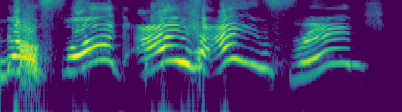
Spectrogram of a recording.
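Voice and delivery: indignant outburst. Acted. European wrongly greeted in French, loud indignant reply. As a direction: burst out offended and baffled. Acted offended reply to bonjour.

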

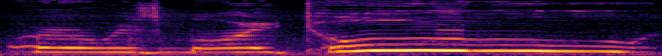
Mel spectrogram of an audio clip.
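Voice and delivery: very loud, slow, stretched groan; haunting creature groan, drawn right out; groaning ghostly voice. A narrator's reading. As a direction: hold the final word like a long wail. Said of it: "It groaned".

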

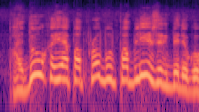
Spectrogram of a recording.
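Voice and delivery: a hint of a teasing imitation; imitating Kolya. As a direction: lightly mimic his boast. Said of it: "говорит".

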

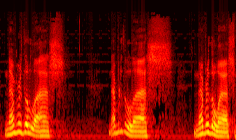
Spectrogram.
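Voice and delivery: "Nevertheless" repeated, each one pressed and slowing down; emphasized nevertheless. Shown as a demonstration. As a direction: lean hard on every "nevertheless". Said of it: "I'm emphasizing it".

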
